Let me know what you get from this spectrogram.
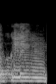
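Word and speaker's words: क्लीं: ही मात्रा और बिंदी, उसका उच्चारण होगा क्लीन गा। गा की ध्वनि निकलेगी पीछे।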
